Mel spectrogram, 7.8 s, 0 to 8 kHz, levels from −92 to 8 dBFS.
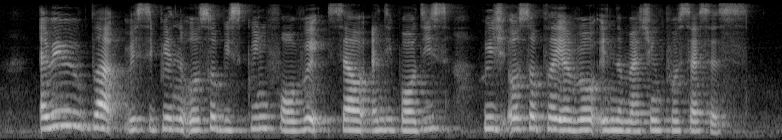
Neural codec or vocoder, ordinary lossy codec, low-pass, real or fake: none; none; 7.2 kHz; real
